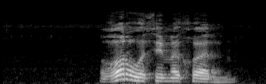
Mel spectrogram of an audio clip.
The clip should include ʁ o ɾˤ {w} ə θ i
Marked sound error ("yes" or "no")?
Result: no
